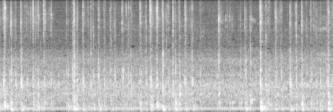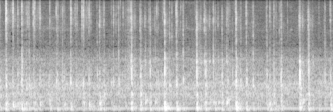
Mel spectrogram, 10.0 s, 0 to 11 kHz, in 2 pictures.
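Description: Fingertips of both hands type quickly on the backlit plastic keys of a small Alienware M11x R2 (2011) laptop keyboard. The result is a dense, steady stream of short, crisp clicks and taps with very little ring, over a constant low hum.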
